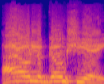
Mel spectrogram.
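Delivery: high-pitched, slow yelling. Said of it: "and yells".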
